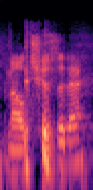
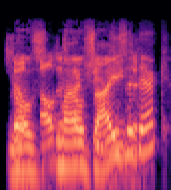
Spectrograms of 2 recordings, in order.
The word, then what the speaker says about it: Melchizedek: How do you say that? – Melchizedek? – Yeah. Melchizedek. – Melchizedek. I like it.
